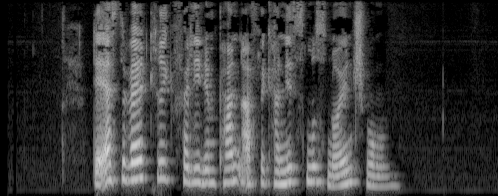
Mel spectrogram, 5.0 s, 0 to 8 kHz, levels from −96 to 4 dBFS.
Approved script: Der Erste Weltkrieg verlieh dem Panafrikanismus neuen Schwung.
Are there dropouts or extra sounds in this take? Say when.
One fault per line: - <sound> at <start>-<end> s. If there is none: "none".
none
